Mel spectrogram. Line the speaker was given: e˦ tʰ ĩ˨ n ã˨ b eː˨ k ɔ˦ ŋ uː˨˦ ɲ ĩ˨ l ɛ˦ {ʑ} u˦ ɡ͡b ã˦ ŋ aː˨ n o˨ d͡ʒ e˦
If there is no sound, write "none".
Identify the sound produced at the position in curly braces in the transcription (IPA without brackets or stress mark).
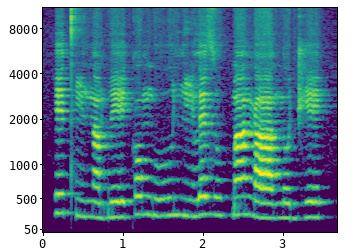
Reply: z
